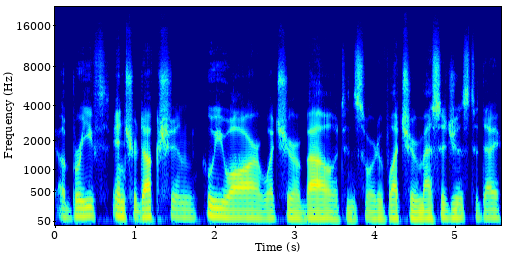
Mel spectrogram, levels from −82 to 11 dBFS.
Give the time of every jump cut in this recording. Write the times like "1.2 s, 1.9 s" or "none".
none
